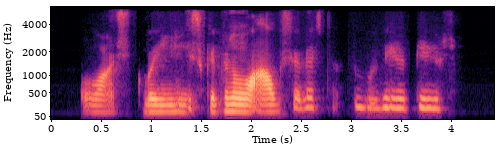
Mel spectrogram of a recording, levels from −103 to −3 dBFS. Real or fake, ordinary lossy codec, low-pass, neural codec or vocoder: fake; AAC, 32 kbps; 5.4 kHz; autoencoder, 22.05 kHz, a latent of 192 numbers a frame, VITS, trained on one speaker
